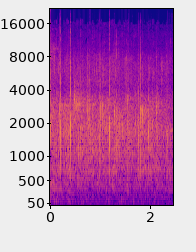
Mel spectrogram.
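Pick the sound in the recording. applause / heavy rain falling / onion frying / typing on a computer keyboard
applause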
